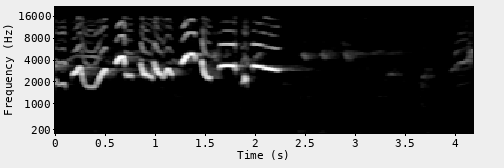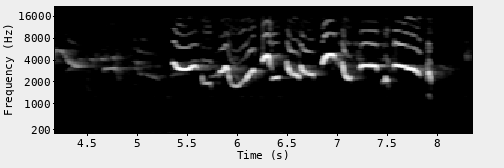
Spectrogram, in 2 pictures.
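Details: An Oriental magpie-robin fired up by a rival kacer's call sings two energetic bouts of tumbling, swooping whistles and crisp chirps, with a quieter patch between them.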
